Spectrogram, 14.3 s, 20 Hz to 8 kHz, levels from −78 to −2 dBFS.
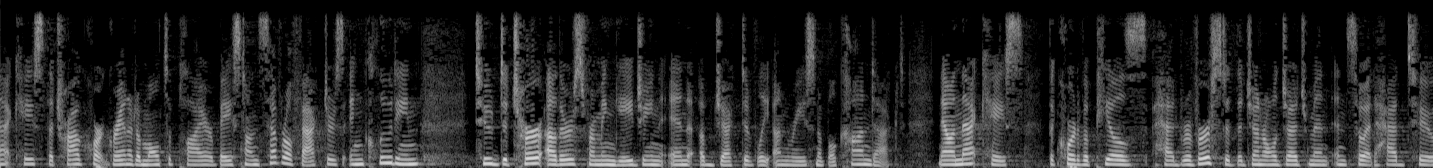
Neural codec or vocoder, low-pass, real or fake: none; 7.2 kHz; real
